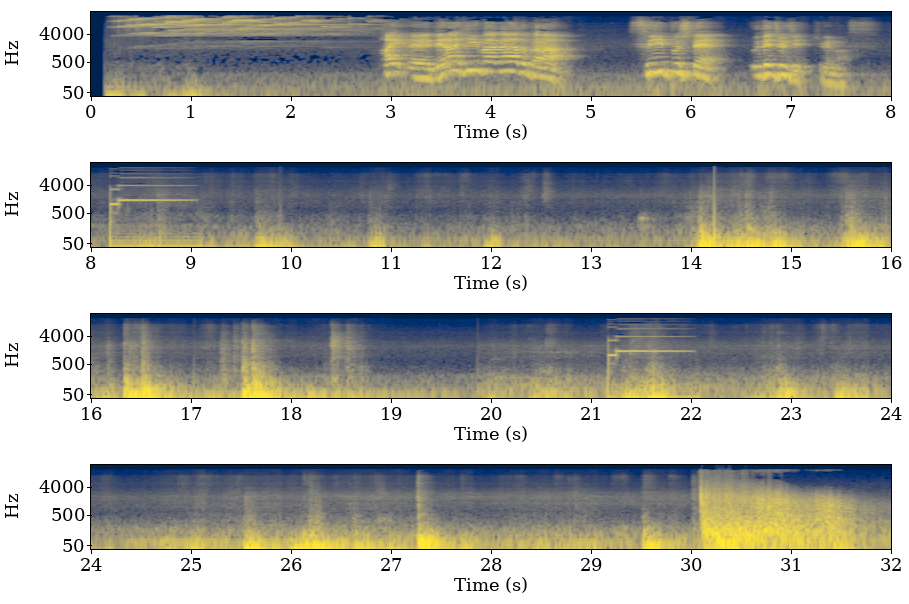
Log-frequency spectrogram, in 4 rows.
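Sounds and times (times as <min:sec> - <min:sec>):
two-tone electronic beep: 0:08.2 - 0:09.1, 0:21.2 - 0:22.1
loud explosion boom: 0:30.1 - 0:32.0.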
